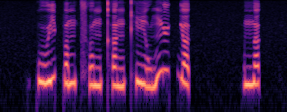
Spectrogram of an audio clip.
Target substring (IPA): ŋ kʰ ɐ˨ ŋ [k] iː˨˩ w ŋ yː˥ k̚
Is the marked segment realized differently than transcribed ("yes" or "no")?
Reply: yes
